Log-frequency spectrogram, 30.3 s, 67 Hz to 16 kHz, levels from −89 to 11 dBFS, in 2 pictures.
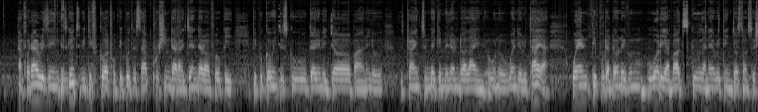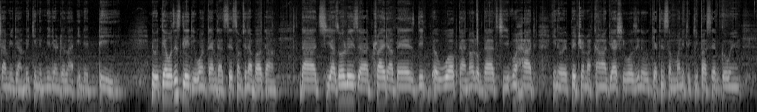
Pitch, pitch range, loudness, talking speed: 115 Hz, 110-120 Hz, -29 LUFS, 215 wpm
